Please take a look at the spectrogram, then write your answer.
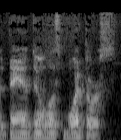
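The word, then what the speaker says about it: Día de los Muertos: The Dia de los Muertos scene.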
